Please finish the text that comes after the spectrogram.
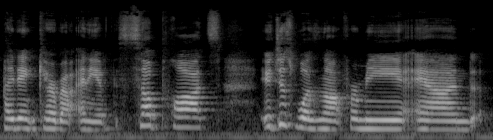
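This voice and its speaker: A fairly high-voiced young woman gushes to the camera about her favorite books, talking casually and saying "like" a lot. Her voice is a little hoarse, as if it comes and goes. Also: steady tone, unhurried, bright, forceful tone. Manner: gushing, chatty, heavy use of "like". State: slightly losing her voice. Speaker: book vlogger. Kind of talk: casual book tag vlog.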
